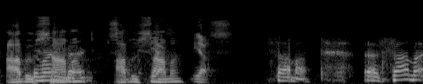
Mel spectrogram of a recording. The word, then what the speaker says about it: Abu Sama: IA of course uh incidentally um is it pronounced s or S I think it's Abu Sama Abu Sama yes Sama Sama as you noticed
